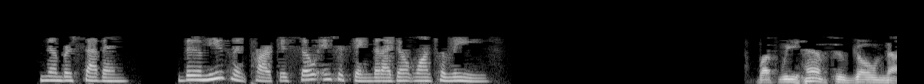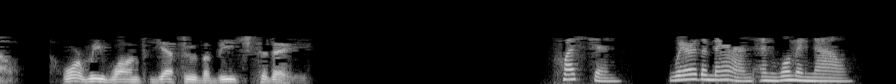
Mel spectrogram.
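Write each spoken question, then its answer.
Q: Where are the man and woman now?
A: At the amusement park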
